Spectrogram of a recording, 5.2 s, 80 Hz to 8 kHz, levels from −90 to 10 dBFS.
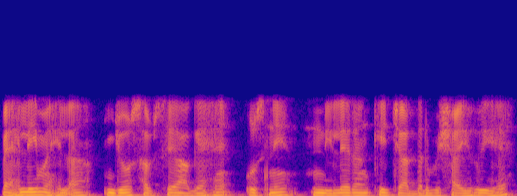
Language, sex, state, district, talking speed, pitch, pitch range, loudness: Hindi, male, Uttar Pradesh, Lalitpur, 160 wpm, 115 Hz, 105-120 Hz, -16 LUFS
